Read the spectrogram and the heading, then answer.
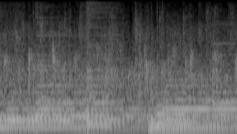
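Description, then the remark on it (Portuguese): A church audience applauds Jesus in a dense, steady wash of clapping that runs throughout, over sustained held keyboard chords with occasional note changes; no one speaks. “E se você crê nisso, querido, aplauda Jesus essa noite.”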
